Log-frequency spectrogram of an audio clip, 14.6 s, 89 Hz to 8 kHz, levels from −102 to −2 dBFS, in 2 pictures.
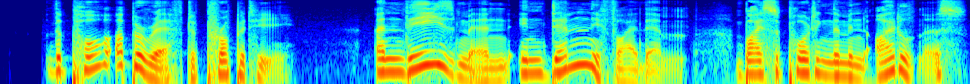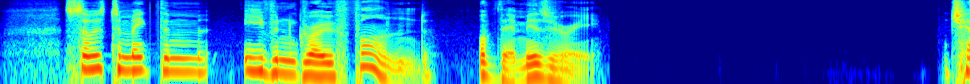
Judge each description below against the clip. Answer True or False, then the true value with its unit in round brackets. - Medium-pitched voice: True (165 Hz)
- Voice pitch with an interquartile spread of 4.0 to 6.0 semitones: True (5.6 semitones)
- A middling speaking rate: False (115 wpm)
